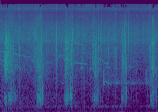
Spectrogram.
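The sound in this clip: Footsteps walking into a cave, six evenly spaced, soft gritty steps at a slow walking pace, with faint tones lingering in the background.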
